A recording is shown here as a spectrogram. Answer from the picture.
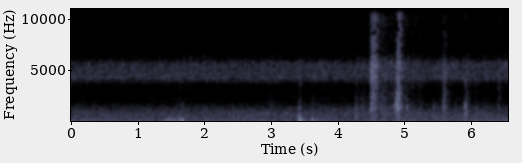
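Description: Steady low outdoor background rumble. About three and a half seconds in there is a brief pitched sound, and a few sharp clicks come near the end.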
